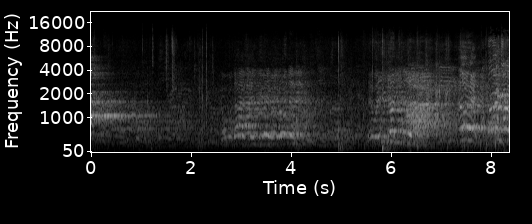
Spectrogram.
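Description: High-pitched shouts from players and spectators in an echoing indoor sports hall, with several sharp thuds of a futsal ball being kicked.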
